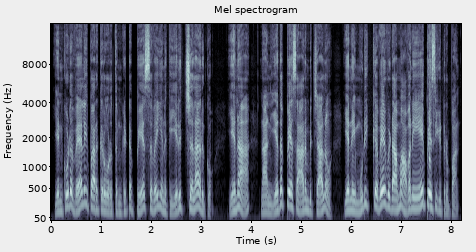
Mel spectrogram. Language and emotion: Tamil, angry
